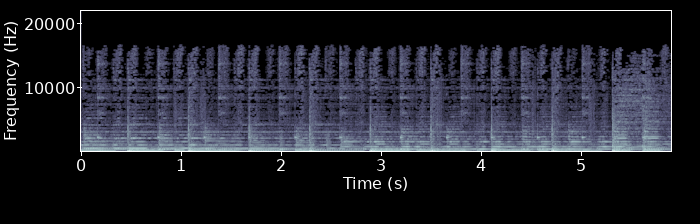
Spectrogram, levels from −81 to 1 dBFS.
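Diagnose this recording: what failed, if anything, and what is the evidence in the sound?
The analogue wiring picked up Wi-Fi interference. A steady tick runs through the whole recording, about 25 dB below the sound, repeating every 102.4 ms. A nearby Wi-Fi radio's beacon bursts were rectified by the audio circuit and added to the signal.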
